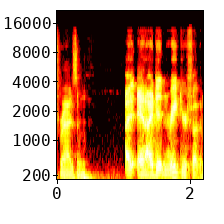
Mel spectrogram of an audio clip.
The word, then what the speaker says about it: Ryzen: No raisin. No, the article said it's pronounced Ryzen.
